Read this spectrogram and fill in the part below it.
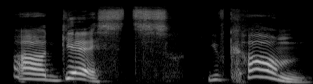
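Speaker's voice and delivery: very loud, very high, booming, reverberating, echoing call. A voice calls down the staircase to arriving guests, in an echoing voice. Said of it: "an echoing voice".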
